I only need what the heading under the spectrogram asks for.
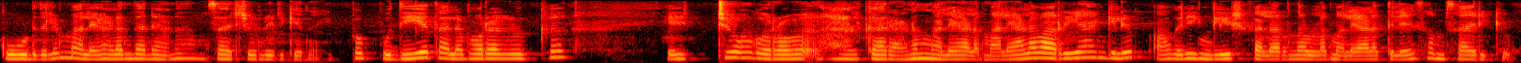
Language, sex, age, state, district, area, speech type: Malayalam, female, 18-30, Kerala, Idukki, rural, spontaneous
